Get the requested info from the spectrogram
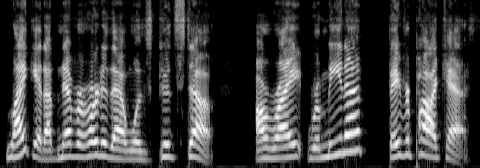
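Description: A woman's voice: fairly high pitch, expressive, moderate pace, dry recording, studio quality. A woman hosting a podcast, moderating a panel in a conversational way. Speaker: podcast host.

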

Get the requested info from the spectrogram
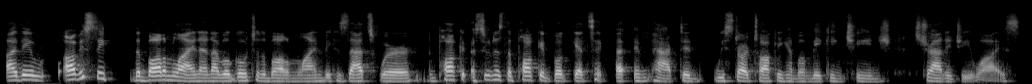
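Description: A woman from Trinidad and Tobago hosts a conversational interview with a low, grounded voice. She talks in a loose, chatty way, drifting into personal stories and leaning on "you know" fillers. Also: normal speed, creaky, hardly any pauses, a little mellow. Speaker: podcast host.

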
